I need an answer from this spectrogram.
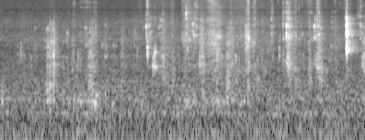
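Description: A person chewing a mouthful of cucumber and tomato salad: irregular crisp crunches, with one sharp crunch near the end.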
